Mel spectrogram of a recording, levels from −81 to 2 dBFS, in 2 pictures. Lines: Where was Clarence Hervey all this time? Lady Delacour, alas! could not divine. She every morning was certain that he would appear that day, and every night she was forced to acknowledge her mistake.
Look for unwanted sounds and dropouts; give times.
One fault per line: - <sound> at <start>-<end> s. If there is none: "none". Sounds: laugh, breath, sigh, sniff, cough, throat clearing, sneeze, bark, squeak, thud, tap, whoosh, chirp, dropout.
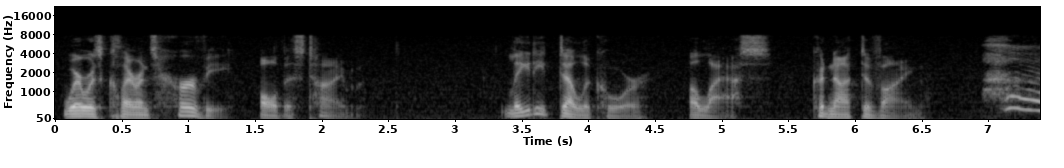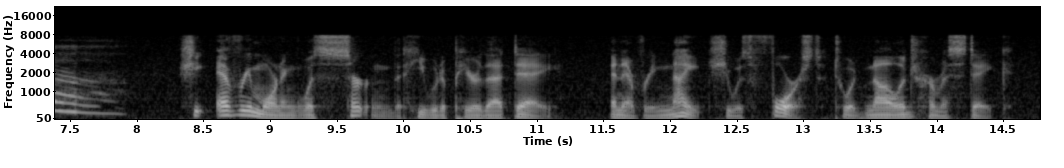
- sigh at 7.0-8.0 s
